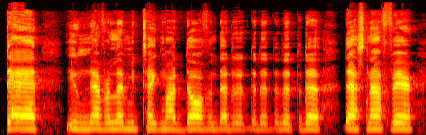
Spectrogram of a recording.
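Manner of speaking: put-on high whining child voice, complaining; whiny kid. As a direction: whine like a sulking boy. Angry son whining, quoted.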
